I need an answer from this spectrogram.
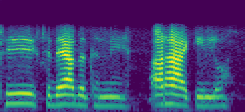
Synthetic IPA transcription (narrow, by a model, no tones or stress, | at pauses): ʈʰiːkt͡ʃʰed̪eaːd̪ɐt̪ʰɐni | ɐɾaːkilo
